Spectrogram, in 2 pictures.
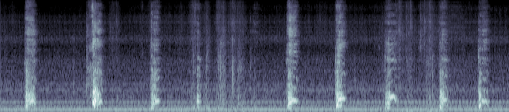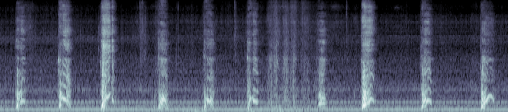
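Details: Old Poodle coughing nonstop, scratching at the bed, then tiring and resting: a long run of short, dry coughs, about one per second.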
